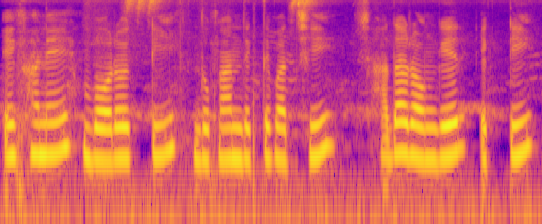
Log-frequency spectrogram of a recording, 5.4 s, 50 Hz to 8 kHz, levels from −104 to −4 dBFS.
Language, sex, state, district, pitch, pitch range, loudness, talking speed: Bengali, female, West Bengal, Alipurduar, 235 Hz, 220-255 Hz, -14 LUFS, 110 wpm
